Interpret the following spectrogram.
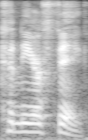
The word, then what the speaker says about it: Kinnear Fig: Yes, Fig is how you can pronounce his name. That Kanrir Fug. It's pronounced Kinnear Fig. That's why I call him Fig. Just a simple F-I-G. Fig.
